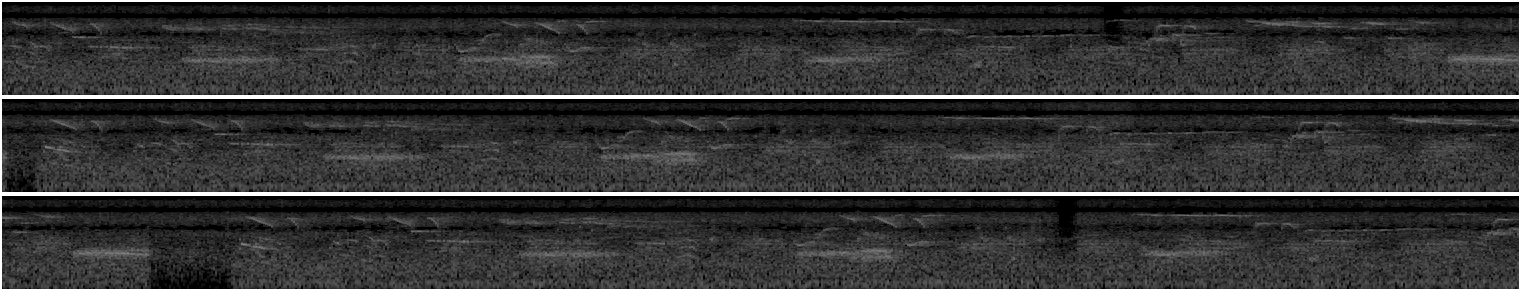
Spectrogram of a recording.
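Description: Bird ambience: a steady hiss with bird calls repeating every second or two and quick high chirps throughout, broken by two brief dropouts about a third and two thirds of the way through.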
